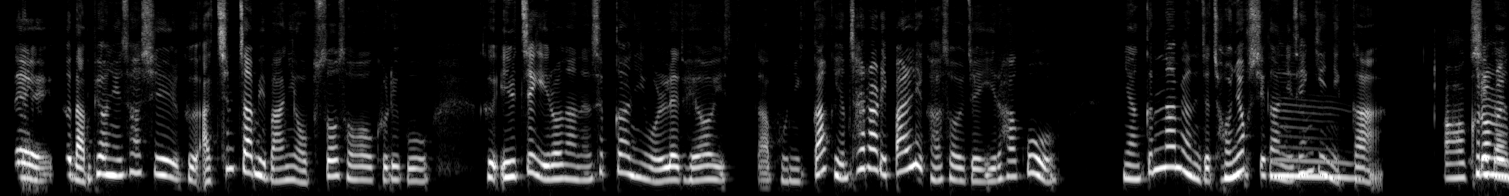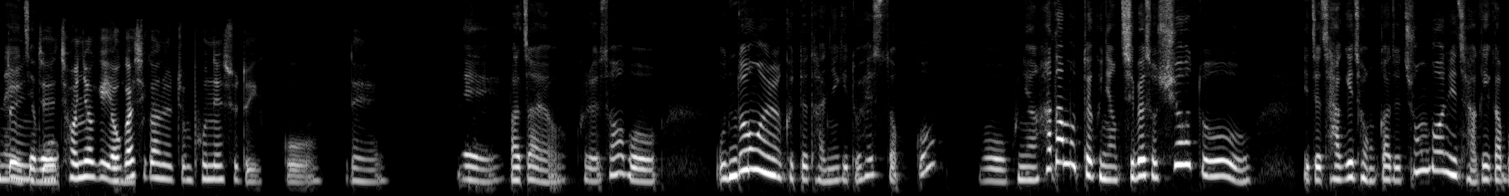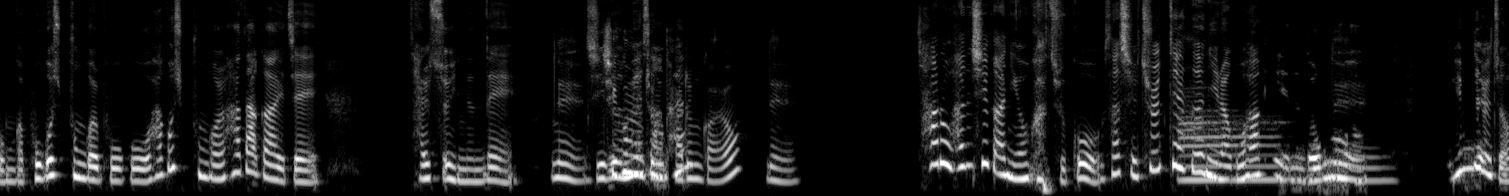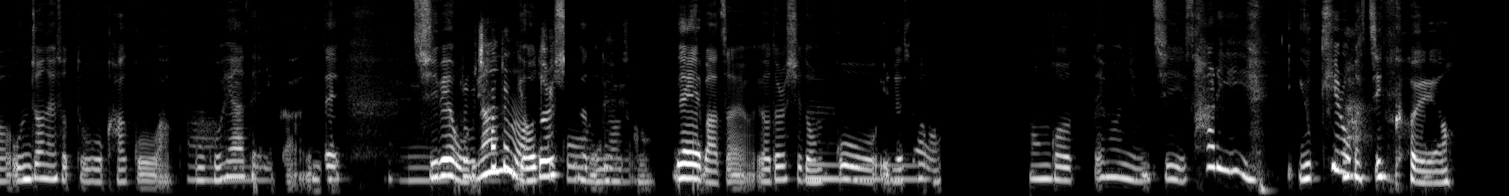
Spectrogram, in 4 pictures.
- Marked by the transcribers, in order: tapping; laughing while speaking: "가지고"; other background noise; laugh; laughing while speaking: "아"; laughing while speaking: "찐 거예요"
- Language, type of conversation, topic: Korean, advice, 파트너의 불안과 걱정을 어떻게 하면 편안하게 덜어 줄 수 있을까요?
